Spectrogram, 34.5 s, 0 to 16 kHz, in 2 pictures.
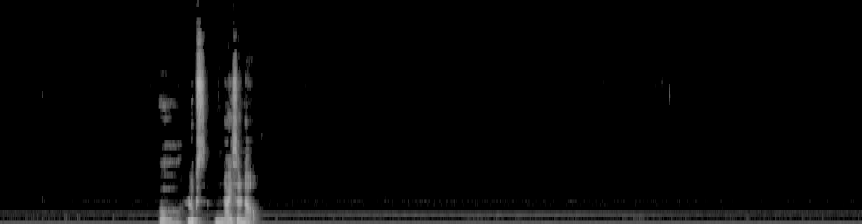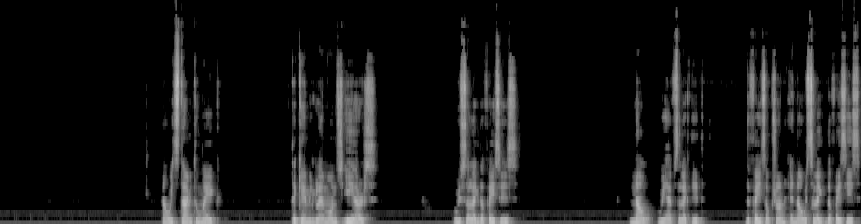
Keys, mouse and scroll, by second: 1.8 t, 5.2-7.8 middle drag, 19.6 z, 20.7-22.3 middle drag, 24.2 z, 24.7 z, 25.8-26.9 right drag, 26.1 Tab, 30.7-33.0 drag, 31.4-34.4 right drag.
